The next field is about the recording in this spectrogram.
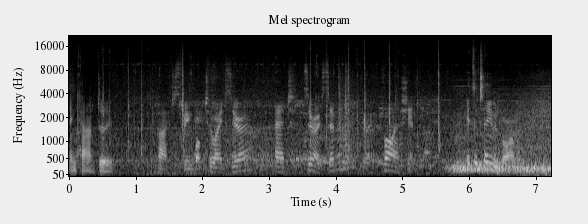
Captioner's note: background chatter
